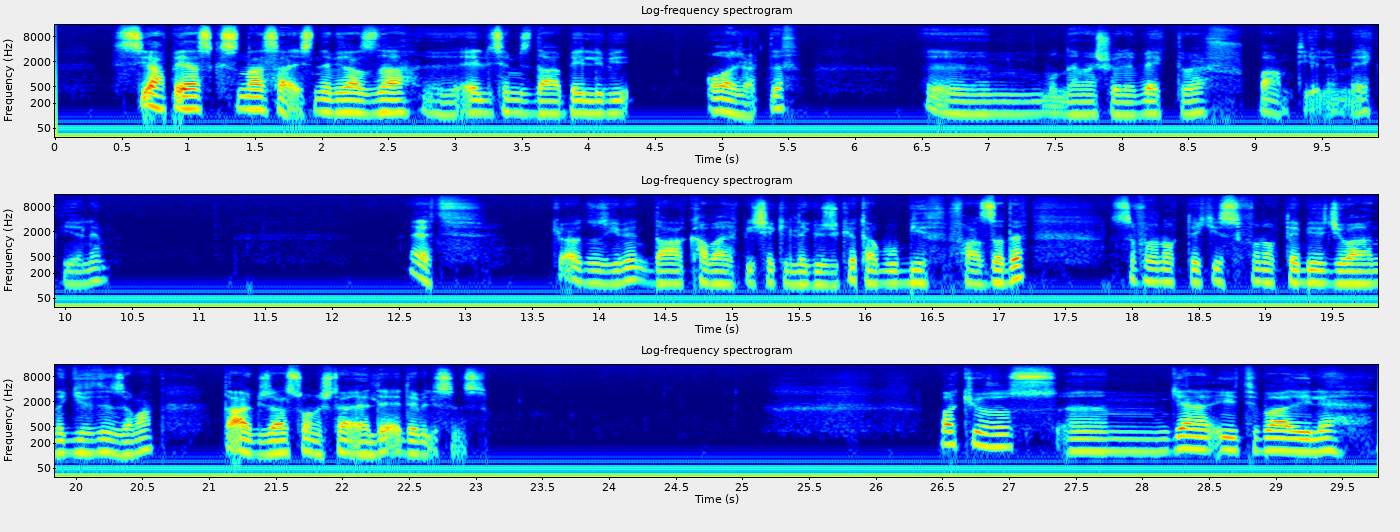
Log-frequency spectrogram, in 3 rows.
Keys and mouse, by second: 1.9 shift+d, 5.2 shift+d, 8.0 shift+a, 11.4 shift+z, 21.6 middle click, 21.9 middle click, 27.2 middle drag, 27.4 middle click.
